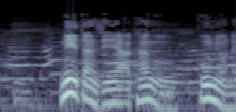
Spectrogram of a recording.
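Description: A person's voice in a drawn-out, sing-song delivery with wavering, gliding pitch and held notes. Faint background music sits underneath.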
